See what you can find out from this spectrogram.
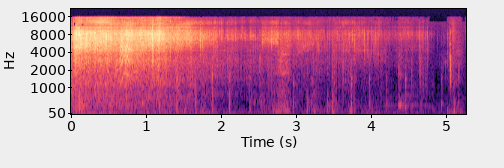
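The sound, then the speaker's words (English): A voice imitates bacon sizzling in a pan, producing a loud, steady hiss with crackling pops that gradually fades into scattered, fainter spits. “It's like bacon. Yeah, let me flip that over.”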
